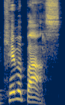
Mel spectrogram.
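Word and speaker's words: Kiribati: So Kiraabas is a corruption of Gilbert Islands because that's originally what those group of islands were called.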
